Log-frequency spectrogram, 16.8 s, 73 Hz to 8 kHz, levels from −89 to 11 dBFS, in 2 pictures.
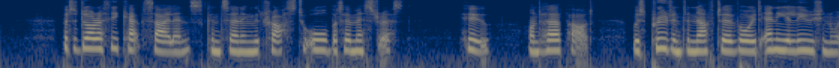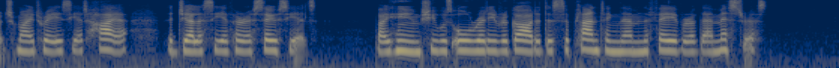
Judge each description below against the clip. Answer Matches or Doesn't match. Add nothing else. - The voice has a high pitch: Matches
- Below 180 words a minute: Matches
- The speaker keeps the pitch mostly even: Matches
